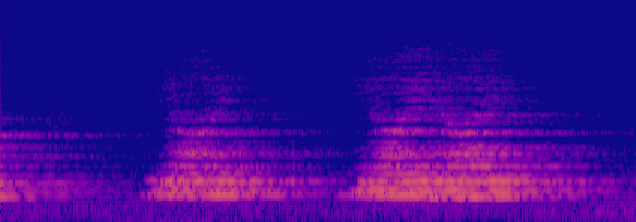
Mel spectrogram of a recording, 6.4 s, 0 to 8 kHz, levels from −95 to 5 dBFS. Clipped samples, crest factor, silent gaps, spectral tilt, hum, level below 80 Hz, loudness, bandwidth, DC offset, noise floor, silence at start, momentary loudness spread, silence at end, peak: under 0.1%; 16 dB; none; -6.5 dB/octave; none; -82 dBFS; -44 LUFS; 4.7 kHz; under 0.1%; -72 dBFS; 0 s; 22 LU; 0.2 s; -30 dBFS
